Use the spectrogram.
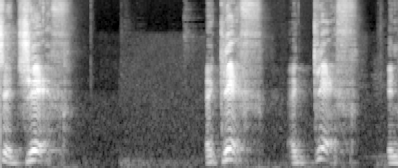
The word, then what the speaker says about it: GIF: Do you pronounce it with a hard G or with a J sound? You asking me? Yeah. I pronounce it with a hard G. It's a GIF.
